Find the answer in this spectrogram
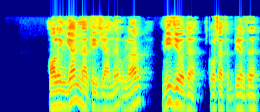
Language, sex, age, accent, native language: Uzbek, male, 40-49, Toshkent viloyati, Uzbek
